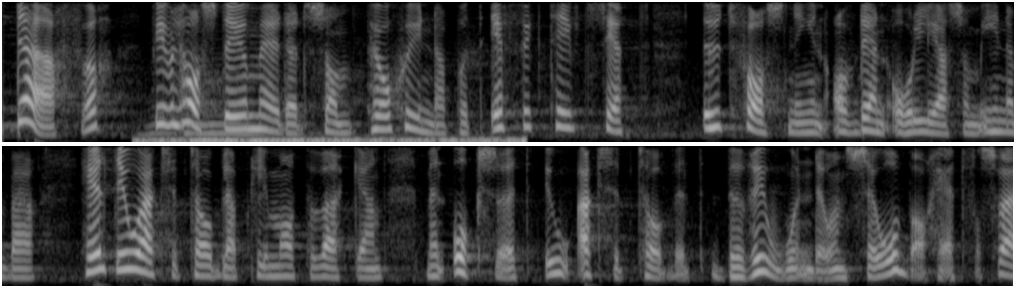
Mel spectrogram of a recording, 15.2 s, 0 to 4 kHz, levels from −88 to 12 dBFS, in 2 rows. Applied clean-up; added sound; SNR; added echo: none; Buzz; 4 dB; none.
